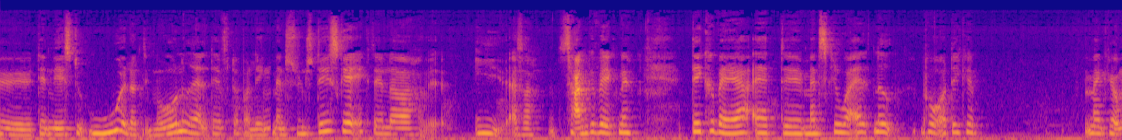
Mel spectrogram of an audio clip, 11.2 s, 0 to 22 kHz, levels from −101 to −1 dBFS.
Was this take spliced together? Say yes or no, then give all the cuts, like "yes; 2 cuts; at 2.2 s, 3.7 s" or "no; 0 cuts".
yes; 3 cuts; at 1.4 s, 2.7 s, 9.2 s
